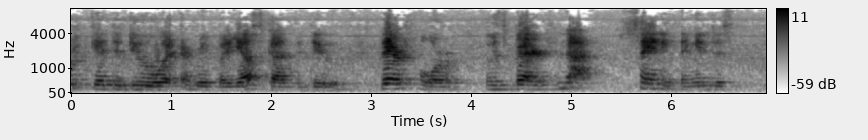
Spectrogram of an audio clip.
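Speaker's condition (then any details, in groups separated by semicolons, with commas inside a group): Cerebral palsy; from birth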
